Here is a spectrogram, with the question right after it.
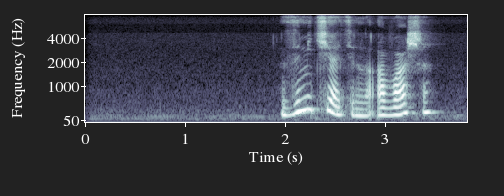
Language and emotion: Russian, positive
